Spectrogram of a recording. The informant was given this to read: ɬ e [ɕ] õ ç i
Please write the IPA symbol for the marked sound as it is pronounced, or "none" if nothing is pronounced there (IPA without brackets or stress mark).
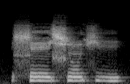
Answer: ɕ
